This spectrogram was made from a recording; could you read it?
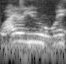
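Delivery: very soft, hushed, motherly voice. Telling a wakeful baby off, imitating the baby's mother. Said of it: "as your mother would say".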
